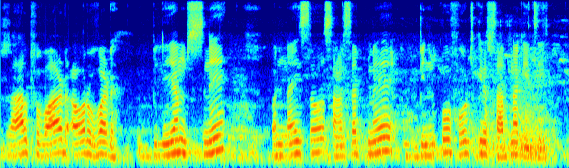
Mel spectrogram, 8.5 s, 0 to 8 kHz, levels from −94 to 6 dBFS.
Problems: constant background noise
